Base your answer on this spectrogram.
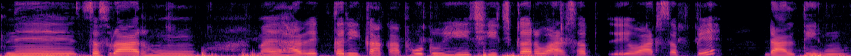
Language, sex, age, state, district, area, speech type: Hindi, female, 45-60, Uttar Pradesh, Jaunpur, rural, spontaneous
